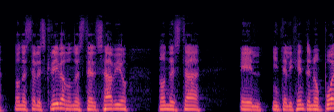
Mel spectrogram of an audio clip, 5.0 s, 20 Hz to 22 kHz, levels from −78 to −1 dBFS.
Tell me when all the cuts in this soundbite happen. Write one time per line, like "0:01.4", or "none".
none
